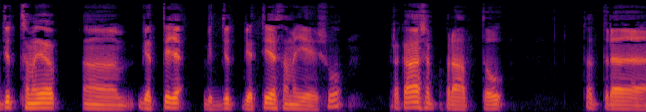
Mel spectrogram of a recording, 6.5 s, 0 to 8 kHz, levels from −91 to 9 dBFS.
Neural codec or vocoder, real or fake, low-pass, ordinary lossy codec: none; real; 7.2 kHz; MP3, 32 kbps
